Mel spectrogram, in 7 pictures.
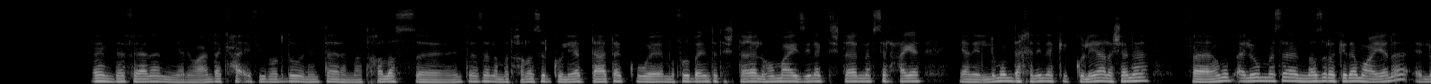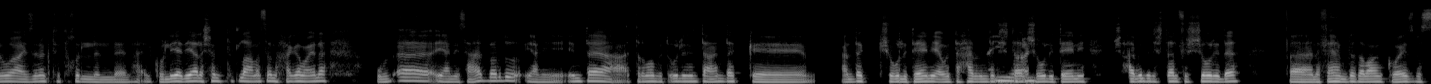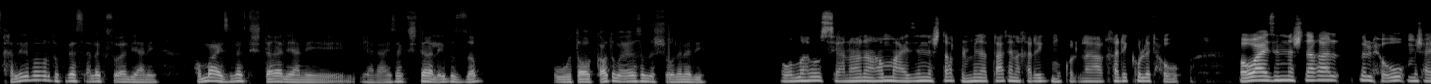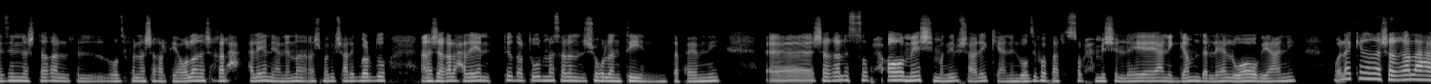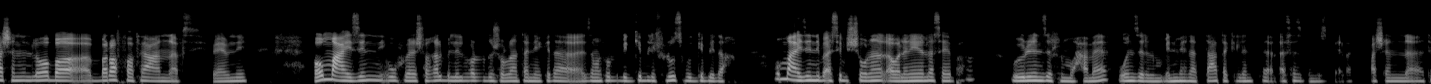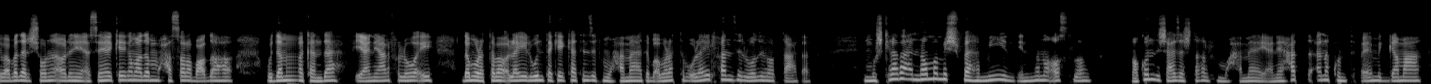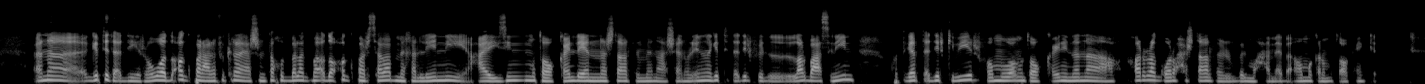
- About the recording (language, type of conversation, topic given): Arabic, advice, إيه توقعات أهلك منك بخصوص إنك تختار مهنة معينة؟
- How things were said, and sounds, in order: tapping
